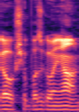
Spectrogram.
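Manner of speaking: hushed, mildly panicked, rattled, alarmed tone. Retelling a film scene during a power outage: imitating Keller panicking. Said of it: "Keller's kinda, like, panicking a little bit".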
